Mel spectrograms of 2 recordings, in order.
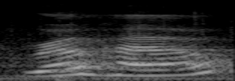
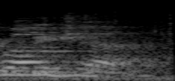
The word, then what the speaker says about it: Rojo: So you think we're going to get Rusty, Scarlet, Roho, or Ruby? Rojo. It's Roho. You don't think I don't think you pronounce the J.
